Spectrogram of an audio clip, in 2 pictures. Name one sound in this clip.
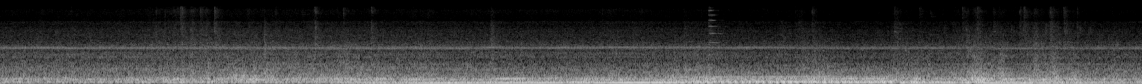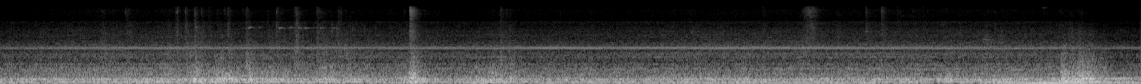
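Loose fittings inside a bus rattle and click now and then.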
